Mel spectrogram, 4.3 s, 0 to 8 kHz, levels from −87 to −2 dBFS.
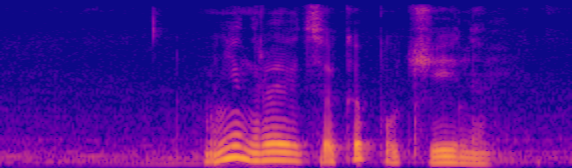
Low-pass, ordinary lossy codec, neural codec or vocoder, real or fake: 7.2 kHz; none; none; real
